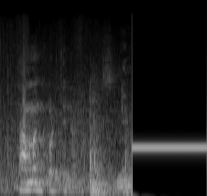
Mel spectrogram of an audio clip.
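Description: A man talking in a leaked audio recording, cut off a little over a second in by a steady, pure high beep lasting about a second. The beep is a censor bleep covering an abusive word.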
